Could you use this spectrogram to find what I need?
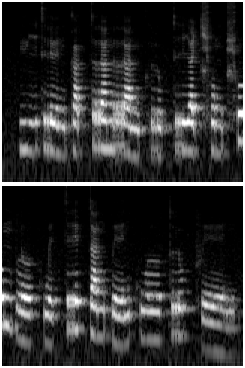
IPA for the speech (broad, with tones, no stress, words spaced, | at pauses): jiː˩˦tre˨˩nka˨˩k̚ tra˧nra˨˩n kʰru˨˩k̚tri˧a̯t͡ɕʰo˧m t͡ɕʰo˥˩m plɤː˩˦ kʰwe˨˩k̚ tre˥˩k̚ta˧n peː˩˦n kʰwɤː˧ kru˦˥k̚feː˨˩n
